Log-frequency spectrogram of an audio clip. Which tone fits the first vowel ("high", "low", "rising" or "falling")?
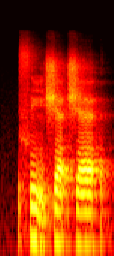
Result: falling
